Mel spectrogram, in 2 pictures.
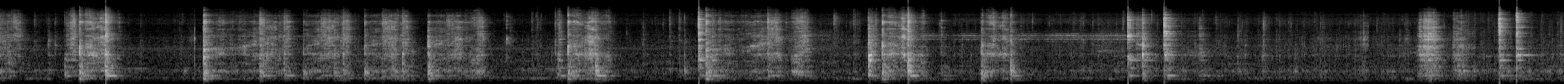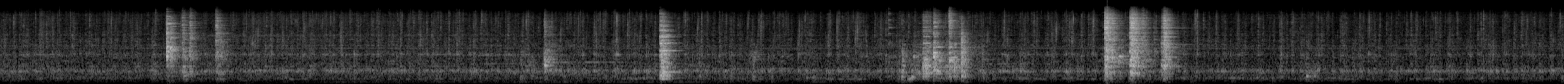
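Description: Steel ladle stirring thick urad dal and palm-jaggery porridge in a stainless steel pressure cooker pot, clinking and scraping against the metal. The strokes come rapidly for about the first twelve seconds, then only now and then, over the faint hiss of the porridge simmering and bubbling.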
